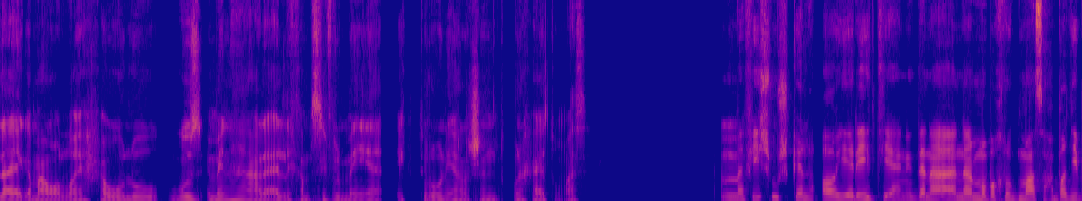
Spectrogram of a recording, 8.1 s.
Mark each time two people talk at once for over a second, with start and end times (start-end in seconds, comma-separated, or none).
none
